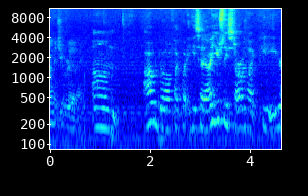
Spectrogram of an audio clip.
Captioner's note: voiceover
